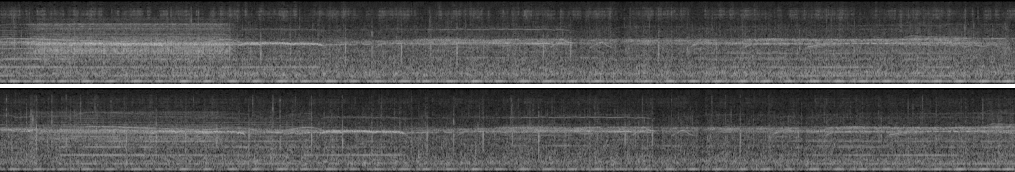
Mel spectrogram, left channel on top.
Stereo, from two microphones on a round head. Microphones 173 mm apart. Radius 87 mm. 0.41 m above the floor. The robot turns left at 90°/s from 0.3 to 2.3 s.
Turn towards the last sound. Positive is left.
No sound to turn to.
